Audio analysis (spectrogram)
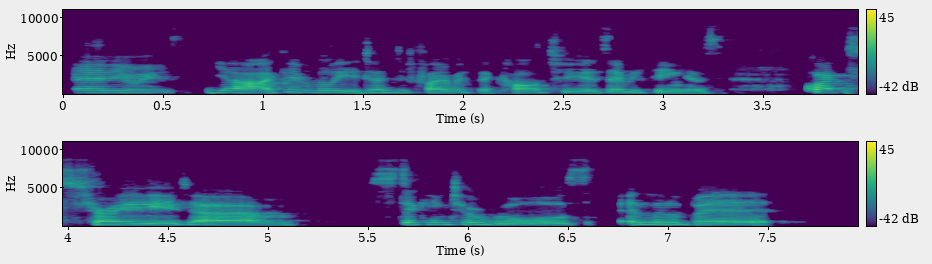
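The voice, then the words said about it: German accent. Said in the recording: “You're German? ... got that from the accents, the kind of bad World War II movies I've watched.”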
